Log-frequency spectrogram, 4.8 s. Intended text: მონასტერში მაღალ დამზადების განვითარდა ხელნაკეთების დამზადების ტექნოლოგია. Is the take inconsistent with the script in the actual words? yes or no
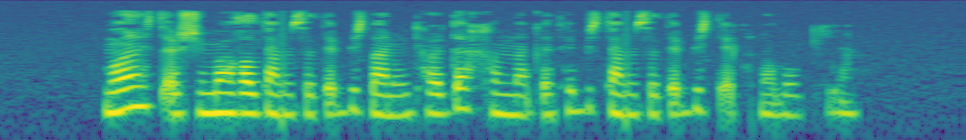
no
